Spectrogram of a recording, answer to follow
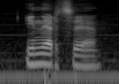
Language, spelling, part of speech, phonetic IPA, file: Russian, инерция, noun, [ɪˈnɛrt͡sɨjə], Ru-инерция.ogg
- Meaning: inertia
